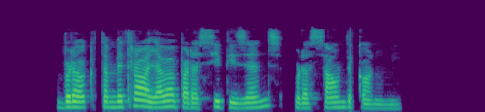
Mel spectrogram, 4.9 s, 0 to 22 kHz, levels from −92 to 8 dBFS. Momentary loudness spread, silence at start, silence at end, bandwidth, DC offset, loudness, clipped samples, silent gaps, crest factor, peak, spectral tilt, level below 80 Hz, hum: 11 LU; 0.55 s; 0.85 s; 7.8 kHz; under 0.1%; -20 LUFS; under 0.1%; 0.97-1.01 s, 2.83-2.95 s; 18 dB; -2 dBFS; -5 dB/octave; -66 dBFS; none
